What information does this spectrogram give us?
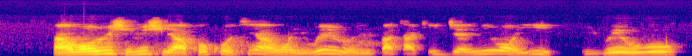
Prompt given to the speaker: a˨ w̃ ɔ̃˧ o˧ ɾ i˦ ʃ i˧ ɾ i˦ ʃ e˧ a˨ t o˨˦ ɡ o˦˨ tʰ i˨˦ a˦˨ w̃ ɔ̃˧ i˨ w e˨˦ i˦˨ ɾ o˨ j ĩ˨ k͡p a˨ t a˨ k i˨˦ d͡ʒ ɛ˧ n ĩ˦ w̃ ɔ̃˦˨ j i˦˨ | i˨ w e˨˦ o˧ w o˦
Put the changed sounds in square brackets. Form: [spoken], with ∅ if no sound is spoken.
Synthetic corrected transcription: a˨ w̃ ɔ̃˧ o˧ ɾ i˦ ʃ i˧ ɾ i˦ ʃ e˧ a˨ [k] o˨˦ [k] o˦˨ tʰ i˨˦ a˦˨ w̃ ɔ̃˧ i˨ w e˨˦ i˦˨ ɾ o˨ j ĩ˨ k͡p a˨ t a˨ k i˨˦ d͡ʒ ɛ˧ n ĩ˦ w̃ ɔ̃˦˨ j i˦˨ | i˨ w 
